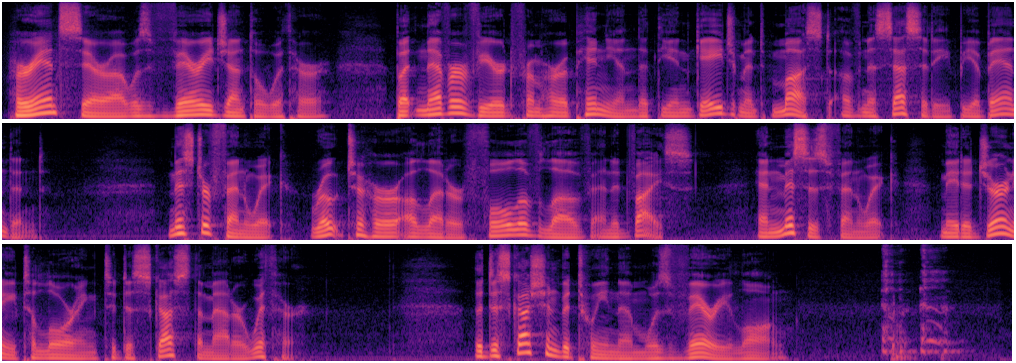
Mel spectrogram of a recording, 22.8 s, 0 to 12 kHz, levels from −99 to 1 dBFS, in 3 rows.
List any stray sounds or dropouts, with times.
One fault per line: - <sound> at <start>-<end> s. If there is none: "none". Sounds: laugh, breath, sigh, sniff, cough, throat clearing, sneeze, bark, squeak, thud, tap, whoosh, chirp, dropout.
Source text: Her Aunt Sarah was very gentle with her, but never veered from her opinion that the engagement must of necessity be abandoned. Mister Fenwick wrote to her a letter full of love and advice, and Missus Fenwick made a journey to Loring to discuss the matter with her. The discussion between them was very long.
- cough at 21.8-22.5 s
